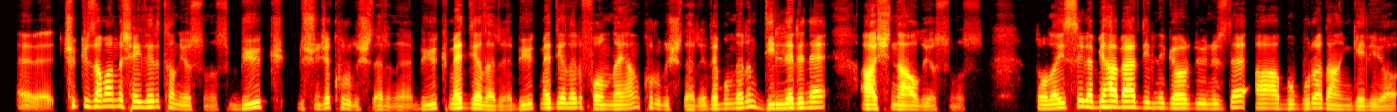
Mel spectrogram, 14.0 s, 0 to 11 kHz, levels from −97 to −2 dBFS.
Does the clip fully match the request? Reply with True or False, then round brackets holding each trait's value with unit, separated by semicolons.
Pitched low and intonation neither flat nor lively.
True (130 Hz; 4.6 semitones)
